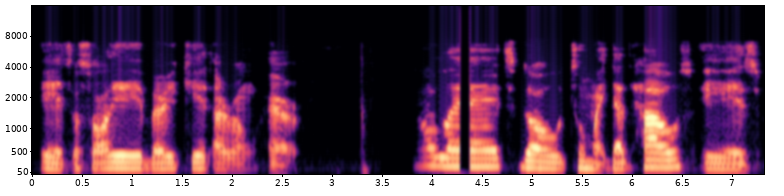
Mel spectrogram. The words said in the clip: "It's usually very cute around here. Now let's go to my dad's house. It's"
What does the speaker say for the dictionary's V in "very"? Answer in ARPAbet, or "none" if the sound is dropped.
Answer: B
